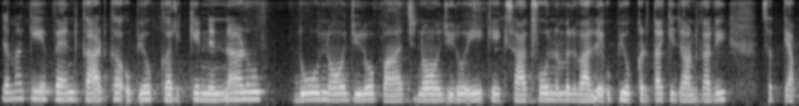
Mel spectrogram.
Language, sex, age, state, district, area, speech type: Hindi, female, 45-60, Rajasthan, Jodhpur, urban, read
